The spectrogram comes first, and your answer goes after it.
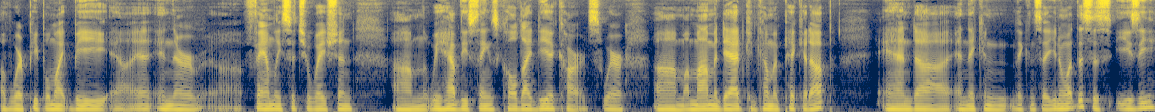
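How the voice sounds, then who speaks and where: A man with an American accent has an ordinary speaking voice. His pitch is fairly low, on a very clean recording with a silent background. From US Midwest, southwestern Michigan. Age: 50s. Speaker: pastor of family life. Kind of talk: casual chat.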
